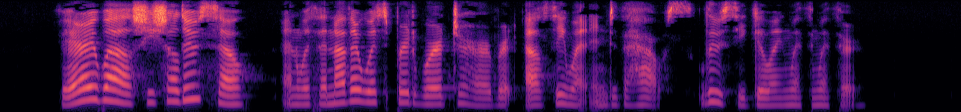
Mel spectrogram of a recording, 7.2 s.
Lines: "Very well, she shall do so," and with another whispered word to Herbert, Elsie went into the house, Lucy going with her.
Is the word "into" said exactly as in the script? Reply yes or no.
yes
